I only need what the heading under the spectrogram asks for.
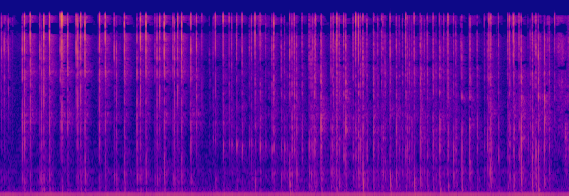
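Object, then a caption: Plastic toothpaste tube. A filled Crest Scope toothpaste tube of laminate plastic, held horizontally, is tapped rapidly and continuously with long dark nails. The result is a dense stream of light, dry clicks over a steady low hum.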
